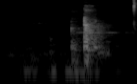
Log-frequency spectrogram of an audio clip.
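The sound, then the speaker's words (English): A few soft low knocks, then a single wine glass clink rings out with a short sustained tone before fading as a woman drinks Chilean wine, fairly quiet, with a tiny sharp tick at the very end. “As she drinks her glass of wine, Chilean wine.”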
